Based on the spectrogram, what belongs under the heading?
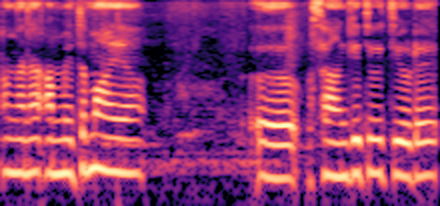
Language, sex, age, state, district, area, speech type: Malayalam, female, 18-30, Kerala, Ernakulam, rural, spontaneous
